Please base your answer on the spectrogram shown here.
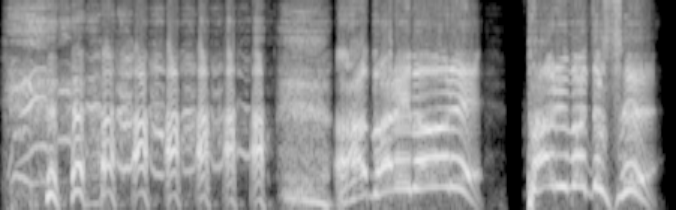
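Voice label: Vox Skill, voices, Japanese; Lusikiel; kings raid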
